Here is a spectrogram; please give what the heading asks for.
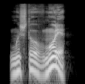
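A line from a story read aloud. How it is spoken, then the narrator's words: Grumbling. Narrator (Russian): проворчал Николай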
